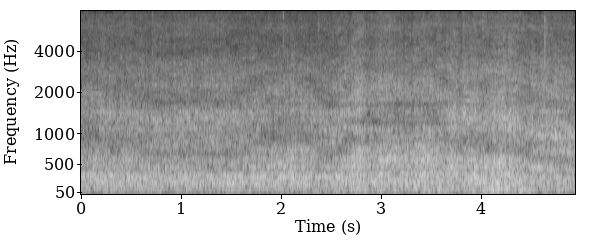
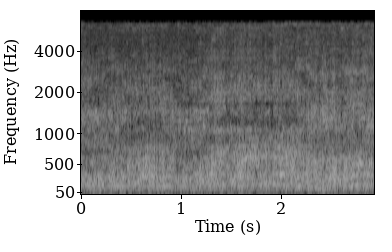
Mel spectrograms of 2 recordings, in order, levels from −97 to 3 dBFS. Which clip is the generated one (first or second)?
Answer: second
